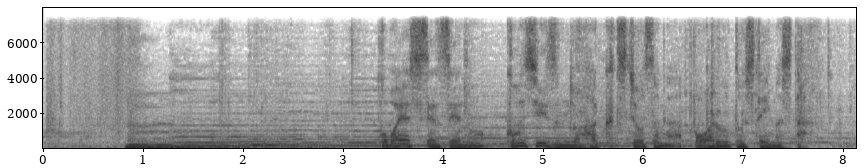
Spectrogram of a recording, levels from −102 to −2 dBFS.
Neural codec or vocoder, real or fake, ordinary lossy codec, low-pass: codec, 16 kHz, 8 kbps, FunCodec, trained on Chinese and English, 25 frames a second; fake; none; 7.2 kHz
